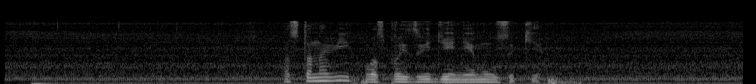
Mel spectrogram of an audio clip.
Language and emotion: Russian, sad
